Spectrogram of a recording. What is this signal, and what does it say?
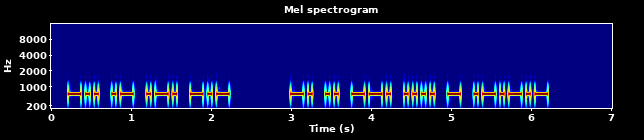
Morse code, heard as a keyed tone, about 22 wpm, 700 Hz. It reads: DARK NIGHT.
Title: 2x Word-Spacing - Sentences from Top 500 Words - 22wpm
